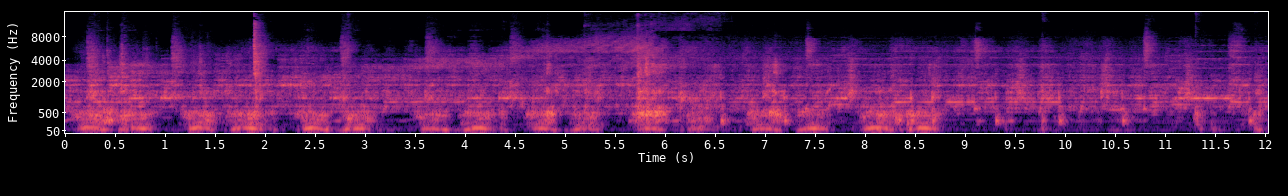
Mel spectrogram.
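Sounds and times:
music with a steady beat: 0:00.0 - 0:12.0.

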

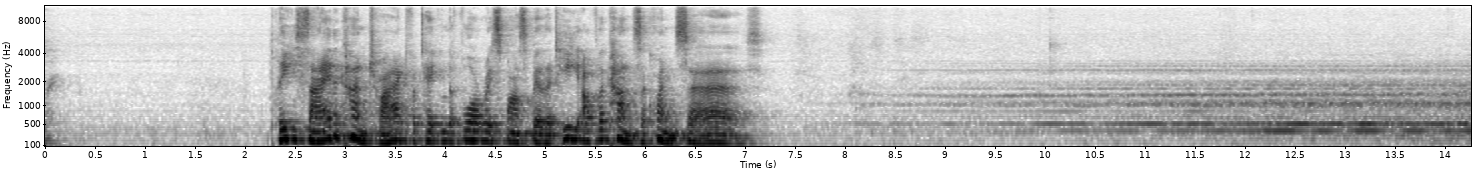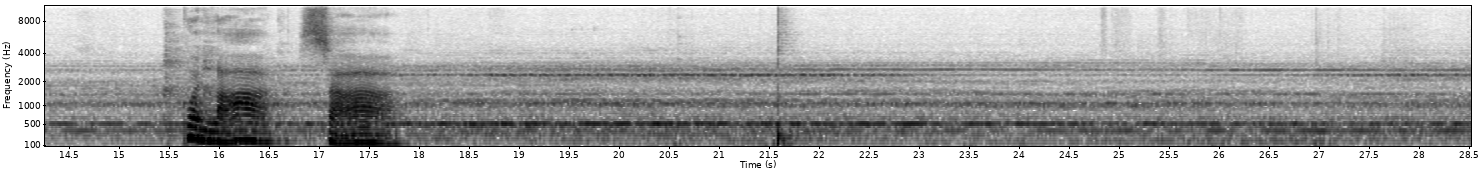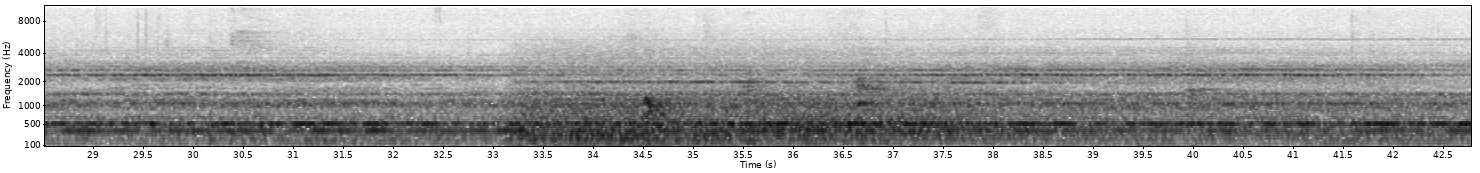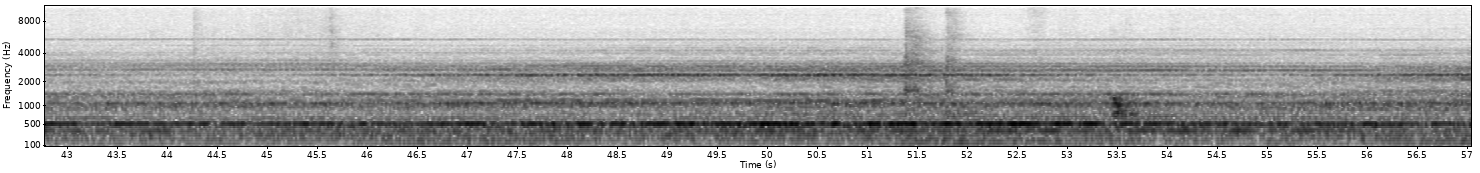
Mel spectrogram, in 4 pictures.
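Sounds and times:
electronic drone: 0:08.7 - 0:57.0.

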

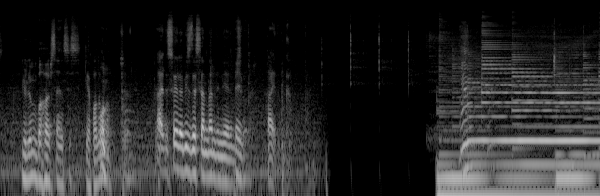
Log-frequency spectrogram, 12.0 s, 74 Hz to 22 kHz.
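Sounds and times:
live band playing: 0:08.7 - 0:12.0
low bass notes: 0:08.7 - 0:12.0
sliding held melody note: 0:08.8 - 0:12.0.

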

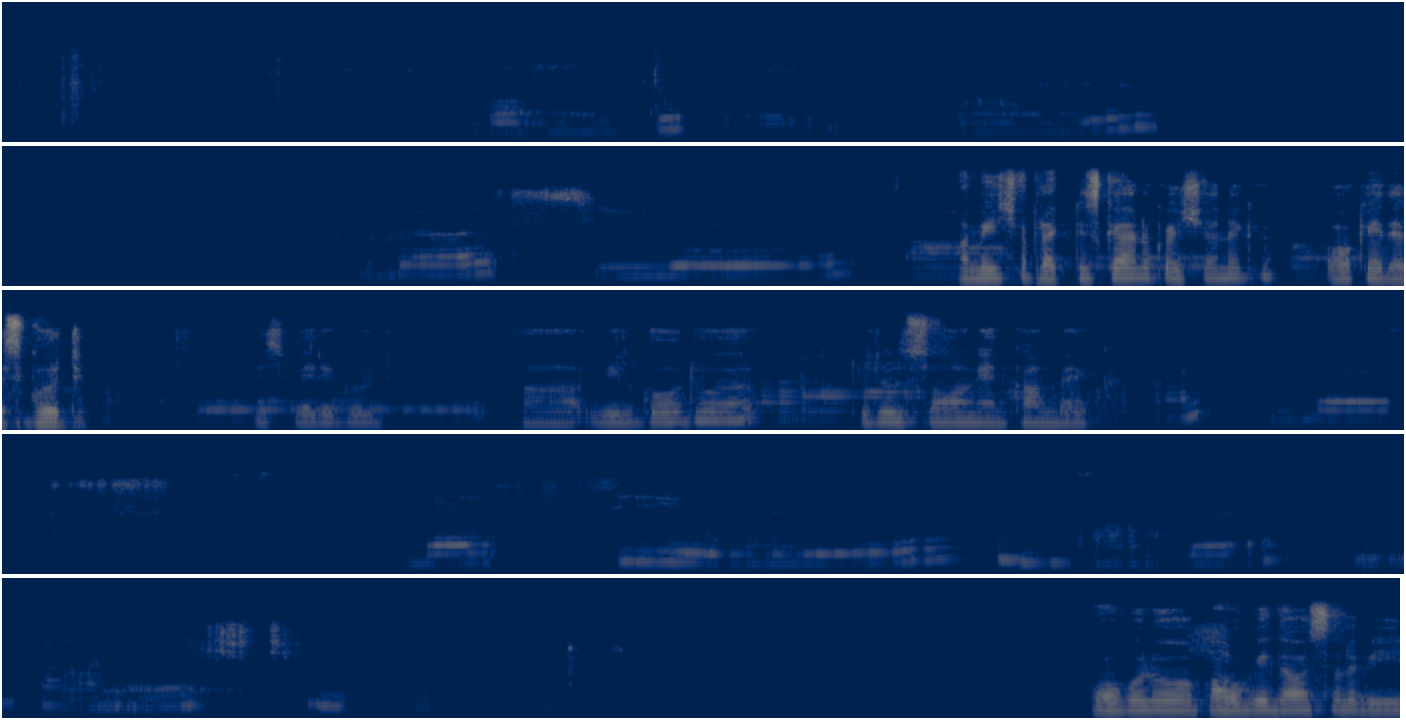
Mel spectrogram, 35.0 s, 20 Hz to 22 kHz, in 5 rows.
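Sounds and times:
child's voice drawing out syllables: 0:08.8 - 0:11.9, 0:17.4 - 0:21.1, 0:23.0 - 0:30.8
short scratchy hiss: 0:21.2 - 0:22.0.

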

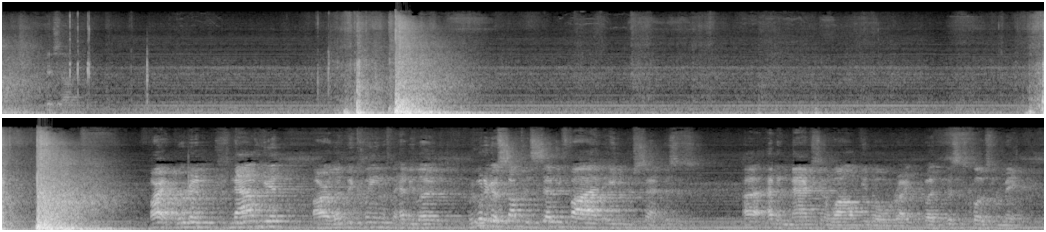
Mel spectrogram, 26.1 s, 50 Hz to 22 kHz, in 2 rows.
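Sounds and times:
low steady hum: 0:00.0 - 0:26.0
baseball thudding into netting: 0:04.2 - 0:06.2, 0:12.8 - 0:14.7.

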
